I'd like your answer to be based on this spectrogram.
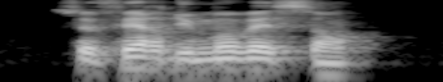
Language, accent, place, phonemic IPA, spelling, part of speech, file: French, France, Lyon, /sə fɛʁ dy mo.vɛ sɑ̃/, se faire du mauvais sang, verb, LL-Q150 (fra)-se faire du mauvais sang.wav
- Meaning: to tie oneself in knots, to worry oneself sick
